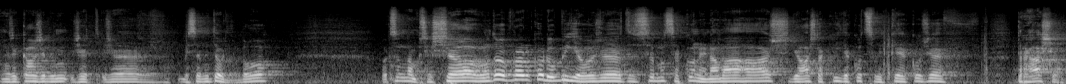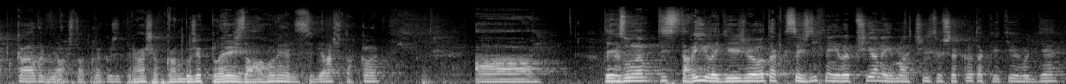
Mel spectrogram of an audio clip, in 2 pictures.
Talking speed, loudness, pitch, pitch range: 195 wpm, -17 LUFS, 140 Hz, 120-150 Hz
